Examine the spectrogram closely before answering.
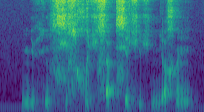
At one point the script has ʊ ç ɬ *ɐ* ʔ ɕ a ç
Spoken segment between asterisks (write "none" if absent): a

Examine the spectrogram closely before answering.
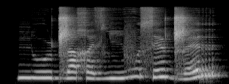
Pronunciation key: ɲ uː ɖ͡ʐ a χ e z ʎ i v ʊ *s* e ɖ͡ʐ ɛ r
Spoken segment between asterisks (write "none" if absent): s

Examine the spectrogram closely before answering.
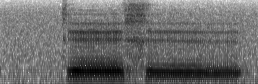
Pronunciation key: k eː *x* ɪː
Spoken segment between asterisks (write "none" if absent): x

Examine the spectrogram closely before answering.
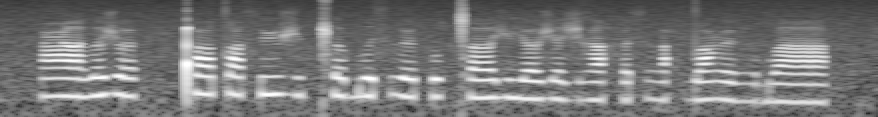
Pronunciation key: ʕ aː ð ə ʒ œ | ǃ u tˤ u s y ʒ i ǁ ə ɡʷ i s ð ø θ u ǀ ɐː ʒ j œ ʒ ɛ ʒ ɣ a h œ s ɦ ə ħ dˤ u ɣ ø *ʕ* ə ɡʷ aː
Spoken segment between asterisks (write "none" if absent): ɦ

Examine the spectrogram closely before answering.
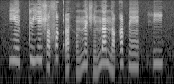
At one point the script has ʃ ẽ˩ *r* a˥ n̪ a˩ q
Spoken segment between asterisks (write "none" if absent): n̪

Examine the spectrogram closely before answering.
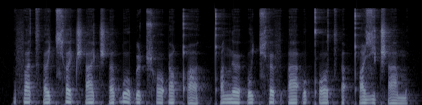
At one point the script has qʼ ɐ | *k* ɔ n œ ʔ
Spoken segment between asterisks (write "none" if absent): qʼ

